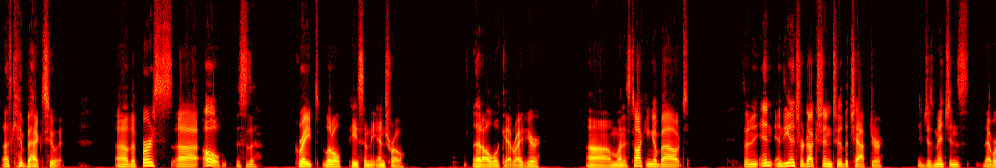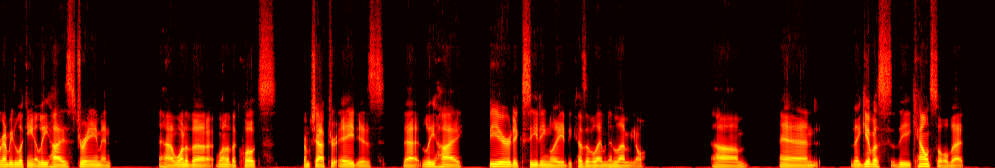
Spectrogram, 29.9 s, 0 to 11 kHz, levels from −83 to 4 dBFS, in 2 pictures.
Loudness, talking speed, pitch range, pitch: -22 LUFS, 165 wpm, 105-130 Hz, 120 Hz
